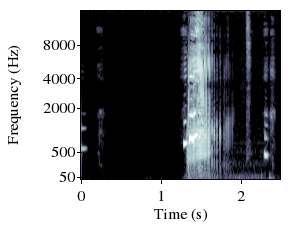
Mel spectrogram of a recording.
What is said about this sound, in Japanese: 臭いおならをする悪いお尻にはお仕置き。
